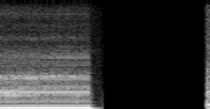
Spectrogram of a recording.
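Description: A loud, steady buzzing tone lasting about a second, which cuts off suddenly into dead silence.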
